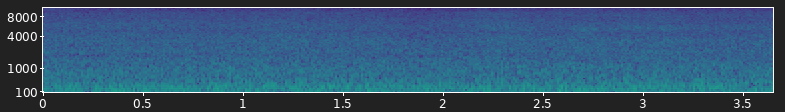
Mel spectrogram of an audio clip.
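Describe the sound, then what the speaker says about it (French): A small waterfall on a walk near Leenane, rendered as a steady, even rush of falling water with no breaks, moderately distant and without any voices. "Petite cascade."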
